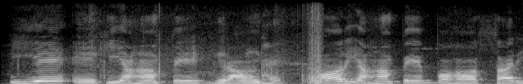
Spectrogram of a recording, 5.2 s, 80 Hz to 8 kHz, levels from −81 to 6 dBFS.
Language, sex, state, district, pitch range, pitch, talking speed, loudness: Hindi, male, Himachal Pradesh, Shimla, 145-160 Hz, 150 Hz, 125 wpm, -15 LUFS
